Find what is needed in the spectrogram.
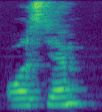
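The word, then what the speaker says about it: OSSTMM: Open source security testing methodology manual, pronounced OSM, security testing analysis for better operational security, right?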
